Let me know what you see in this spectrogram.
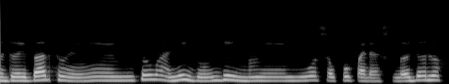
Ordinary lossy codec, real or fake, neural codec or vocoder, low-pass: none; fake; codec, 24 kHz, 1.2 kbps, DualCodec; 7.2 kHz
